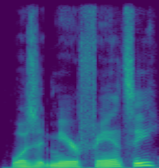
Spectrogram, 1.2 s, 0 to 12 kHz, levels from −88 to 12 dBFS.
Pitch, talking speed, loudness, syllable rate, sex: 125 Hz, 200 wpm, -15 LUFS, 5.8 syllables/s, male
